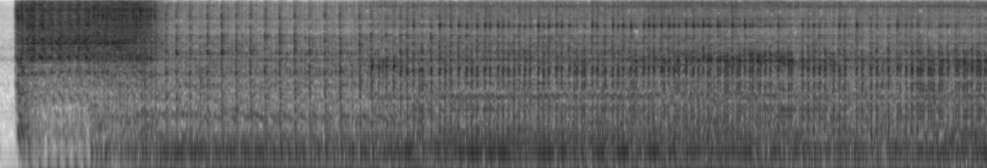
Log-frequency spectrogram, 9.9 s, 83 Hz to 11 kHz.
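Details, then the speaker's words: Kymco 50cc two-stroke scooter, carburetor already cleaned, no start: engine catches into a buzzy idle only with the intake covered by hand to richen it, pointing to a failed electronic automatic choke running lean. "it'll start and run. So, trying to figure out what the issue is here. These actually have an electronic choke on them."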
